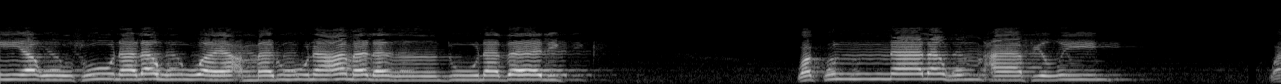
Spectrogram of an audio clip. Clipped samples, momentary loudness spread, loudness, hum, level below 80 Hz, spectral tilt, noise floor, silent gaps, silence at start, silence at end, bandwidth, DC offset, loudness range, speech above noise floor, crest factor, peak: under 0.1%; 11 LU; -20 LUFS; none; -76 dBFS; -8 dB/octave; -63 dBFS; none; 0 s; 0 s; 5.8 kHz; under 0.1%; 9 LU; 44 dB; 18 dB; -4 dBFS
